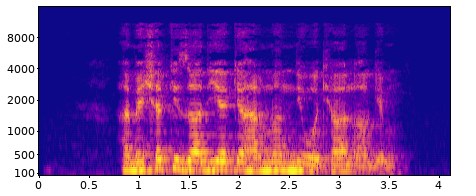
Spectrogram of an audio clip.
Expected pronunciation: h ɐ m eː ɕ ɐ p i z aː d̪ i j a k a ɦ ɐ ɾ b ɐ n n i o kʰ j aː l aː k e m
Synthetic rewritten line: h ɐ m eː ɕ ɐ k i z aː d̪ i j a k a ɦ ɐ ɾ m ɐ n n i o kʰ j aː l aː ɡ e m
